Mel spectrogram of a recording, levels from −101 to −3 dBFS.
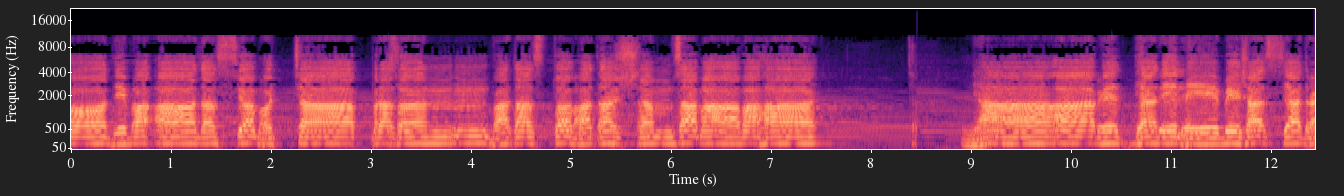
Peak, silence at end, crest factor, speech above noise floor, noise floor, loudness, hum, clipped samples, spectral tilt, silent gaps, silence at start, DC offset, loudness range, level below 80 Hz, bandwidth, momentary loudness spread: -4 dBFS; 0 s; 16 dB; 24 dB; -44 dBFS; -19 LUFS; none; under 0.1%; -4 dB/octave; none; 0 s; under 0.1%; 2 LU; -66 dBFS; 11 kHz; 6 LU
